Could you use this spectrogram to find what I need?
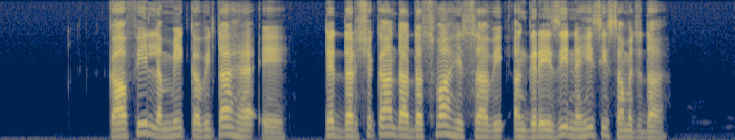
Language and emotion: Punjabi, neutral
